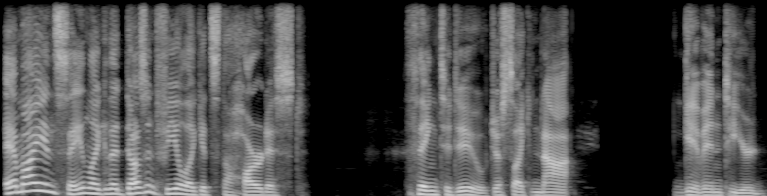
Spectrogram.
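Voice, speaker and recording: A man's voice: on the high side, animated, unhurried, pauses often, a bit bright, no room sound, clean studio sound. An American man from the Midwest chatting casually as a podcast co-host, often questioning and self-deprecating. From Midwestern United States. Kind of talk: casual chat.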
